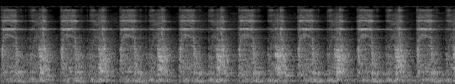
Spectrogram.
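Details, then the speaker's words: Automatic piston CPR device started in 30:2 mode during a demonstration: steady mechanical thumping of chest compressions at about 100 per minute. "we'll start it in the 30 to2 mode we hit play and it'll start"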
